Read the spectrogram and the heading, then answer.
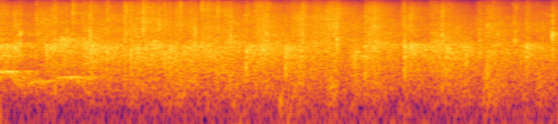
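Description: An audience claps steadily for several seconds, a dense, even patter of many hands with no voices standing out.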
